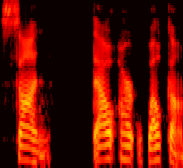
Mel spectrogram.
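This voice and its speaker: In a put-on character voice, a woman sounds raspy at a medium pitch. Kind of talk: archaic formal speech. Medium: read story. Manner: gentle, majestic.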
